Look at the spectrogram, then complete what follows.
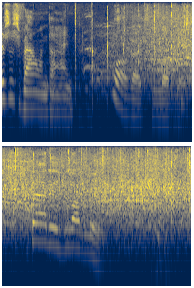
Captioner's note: applause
